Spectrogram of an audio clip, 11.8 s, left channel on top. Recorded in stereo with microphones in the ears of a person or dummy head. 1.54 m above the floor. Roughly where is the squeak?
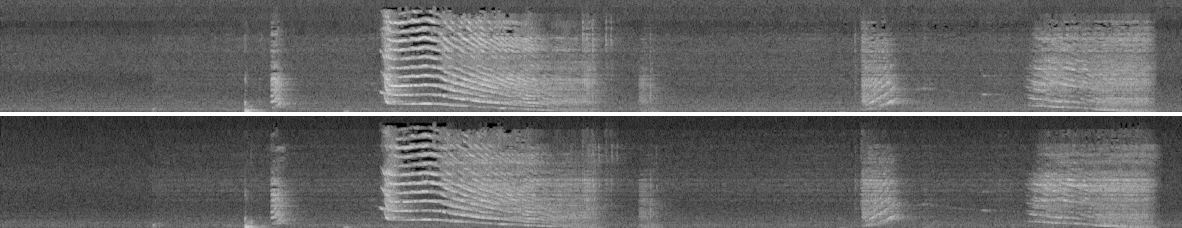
Left.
